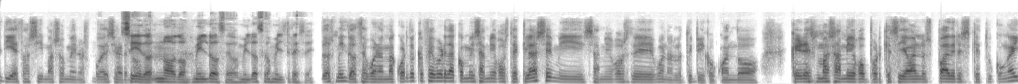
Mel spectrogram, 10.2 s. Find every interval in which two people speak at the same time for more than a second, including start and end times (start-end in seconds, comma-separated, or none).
none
